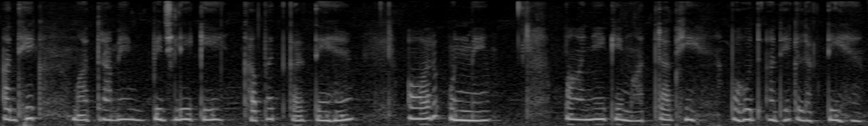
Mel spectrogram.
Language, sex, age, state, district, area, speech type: Hindi, female, 18-30, Madhya Pradesh, Katni, urban, spontaneous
